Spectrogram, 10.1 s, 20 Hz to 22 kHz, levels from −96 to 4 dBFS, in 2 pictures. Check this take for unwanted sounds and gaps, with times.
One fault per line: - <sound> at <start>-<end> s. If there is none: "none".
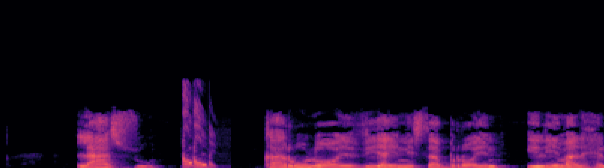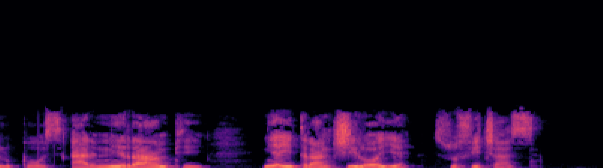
- chirp at 1.5-1.8 s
